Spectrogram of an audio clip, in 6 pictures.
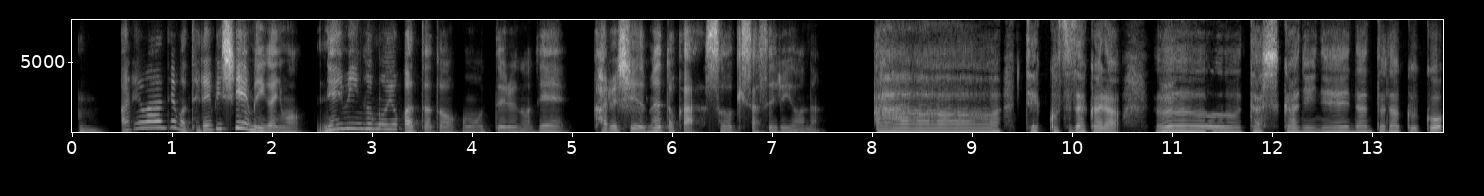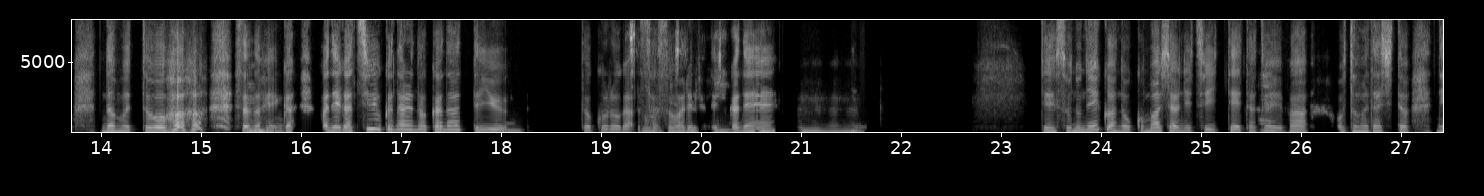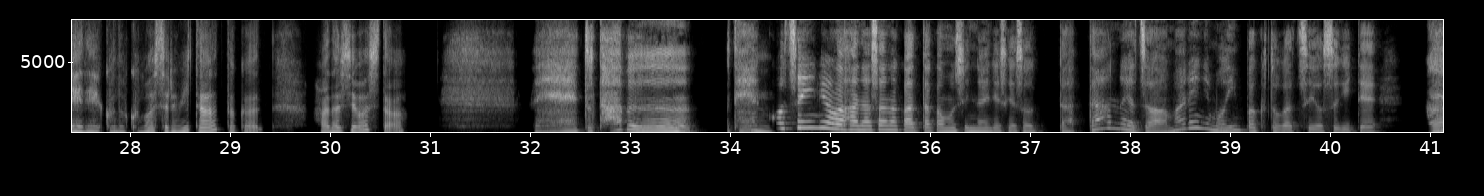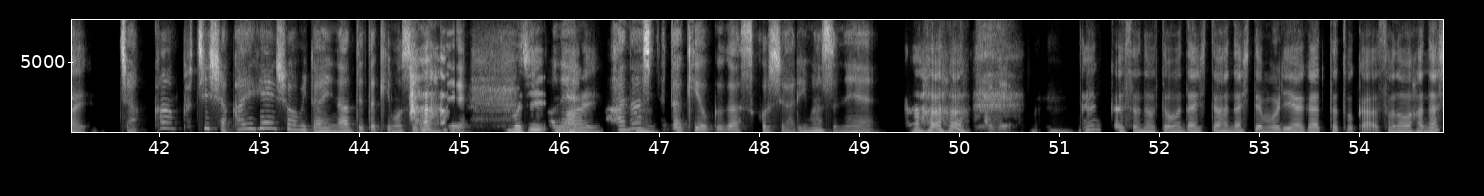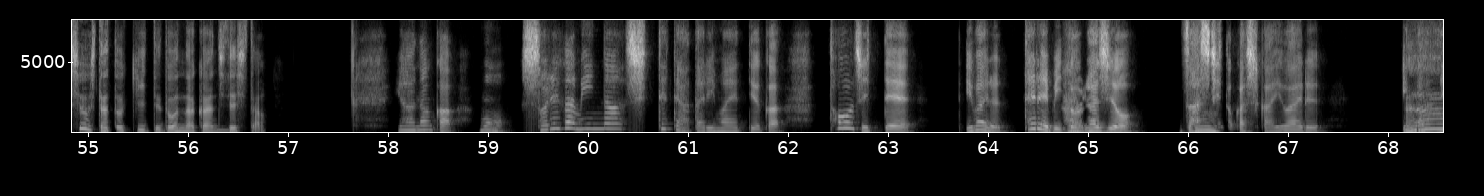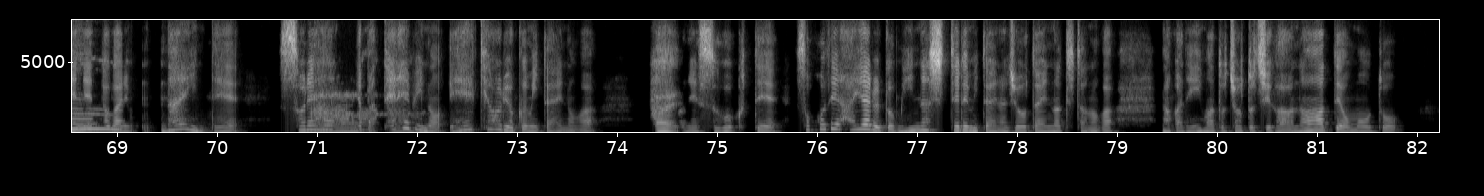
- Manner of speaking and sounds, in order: laugh; other noise; laugh; laugh
- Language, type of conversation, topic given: Japanese, podcast, 昔のCMで記憶に残っているものは何ですか?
